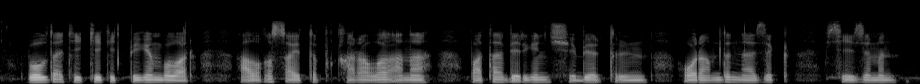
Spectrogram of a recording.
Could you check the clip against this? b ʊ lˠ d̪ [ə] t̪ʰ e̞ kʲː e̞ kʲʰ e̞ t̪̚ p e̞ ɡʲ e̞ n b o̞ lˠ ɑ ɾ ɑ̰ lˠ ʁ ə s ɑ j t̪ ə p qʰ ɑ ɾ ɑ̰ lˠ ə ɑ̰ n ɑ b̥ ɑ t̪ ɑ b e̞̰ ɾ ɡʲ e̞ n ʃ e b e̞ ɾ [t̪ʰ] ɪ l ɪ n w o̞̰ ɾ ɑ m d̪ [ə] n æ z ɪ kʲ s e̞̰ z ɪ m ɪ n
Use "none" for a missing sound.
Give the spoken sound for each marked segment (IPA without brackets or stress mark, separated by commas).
ɑ, t̪ʰ, ə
